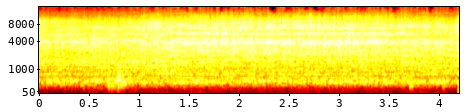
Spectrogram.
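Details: Autobox 8x16 mini lathe, new, spindle cranked up to about 31.6 on the readout: steady high whir with light hiss at one even pitch, no knocking or grinding; spindle running smooth.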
